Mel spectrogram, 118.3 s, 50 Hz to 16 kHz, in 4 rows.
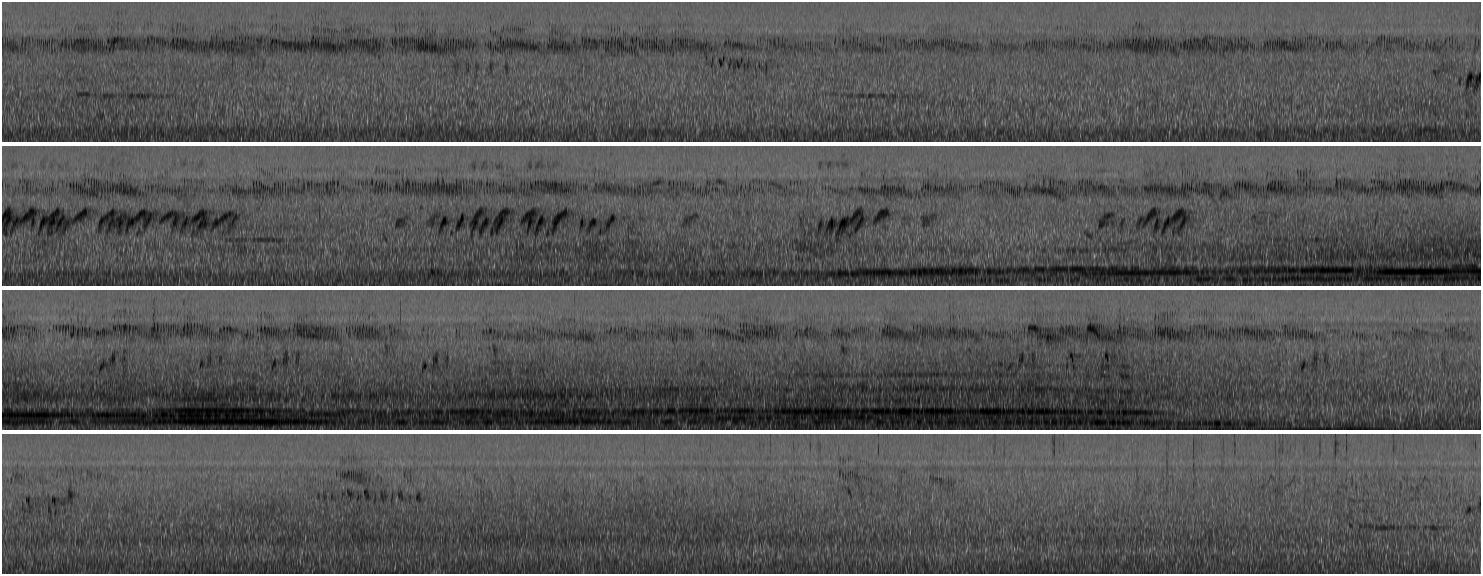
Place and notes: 太麻里溪, 溪頭 太麻里鄉 - On the river bank
stream sound, On the river bank, The distant train travels through, Dog barking, Bird call
Zoom H2n MS+XY
Taimali Township, Taitung County, Taiwan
